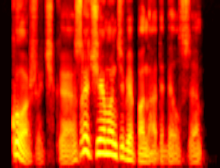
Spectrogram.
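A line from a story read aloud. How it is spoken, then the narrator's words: Purring. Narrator (Russian): Графиня мурлыкнула пару слов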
